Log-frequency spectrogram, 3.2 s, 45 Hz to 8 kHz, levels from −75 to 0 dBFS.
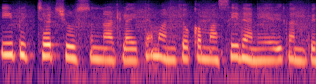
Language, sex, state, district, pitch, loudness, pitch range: Telugu, female, Andhra Pradesh, Srikakulam, 220 Hz, -16 LUFS, 200-245 Hz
